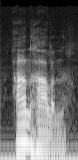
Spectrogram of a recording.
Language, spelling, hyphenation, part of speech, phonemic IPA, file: Dutch, aanhalen, aan‧ha‧len, verb, /ˈaːnɦaːlə(n)/, Nl-aanhalen.ogg
- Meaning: to bring closer physically, notably: 1. to fetch, carry 2. to tighten 3. to pull or haul in 4. to magnify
